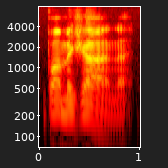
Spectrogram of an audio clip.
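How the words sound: The word ends in an 'a' vowel sound. This is how it is said in the middle of the country. "more towards the middle, it's Parmigiana"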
